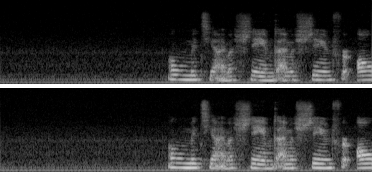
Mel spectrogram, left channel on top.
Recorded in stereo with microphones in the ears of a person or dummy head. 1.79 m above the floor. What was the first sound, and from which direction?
A woman speaking, 35° right (ahead or behind).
